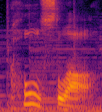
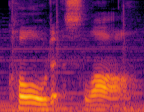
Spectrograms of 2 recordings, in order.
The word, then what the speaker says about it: coleslaw: it said incorrectly this southern side dish is pronounced coleslaw many will pronounce this barbeque favourite as cold slaw our fourth phrase for all intents and purposes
